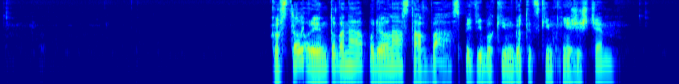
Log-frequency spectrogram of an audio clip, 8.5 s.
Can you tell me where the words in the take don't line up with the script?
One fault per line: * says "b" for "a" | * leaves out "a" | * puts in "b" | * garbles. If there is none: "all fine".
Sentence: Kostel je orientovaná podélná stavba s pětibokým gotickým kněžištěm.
* leaves out "je"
